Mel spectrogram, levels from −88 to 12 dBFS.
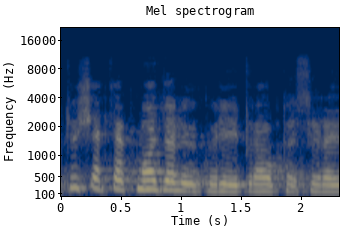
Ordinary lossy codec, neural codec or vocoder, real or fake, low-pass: MP3, 48 kbps; codec, 32 kHz, 1.9 kbps, SNAC; fake; 10.8 kHz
